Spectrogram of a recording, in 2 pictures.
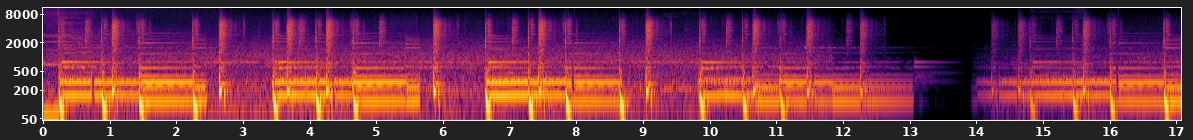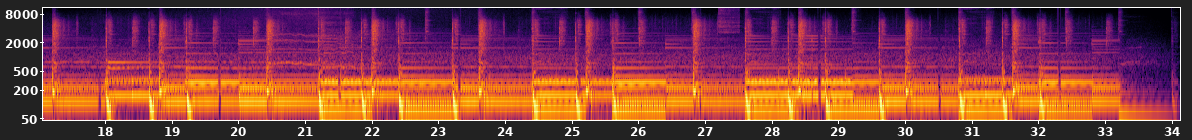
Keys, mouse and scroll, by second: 8.4-13.9 drag.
